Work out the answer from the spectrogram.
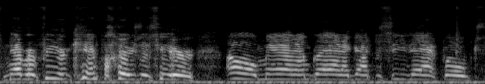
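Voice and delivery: booming slow show host call-out; loud announcer voice. Acted. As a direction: announce it big to the audience. Announces to viewers after blast.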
